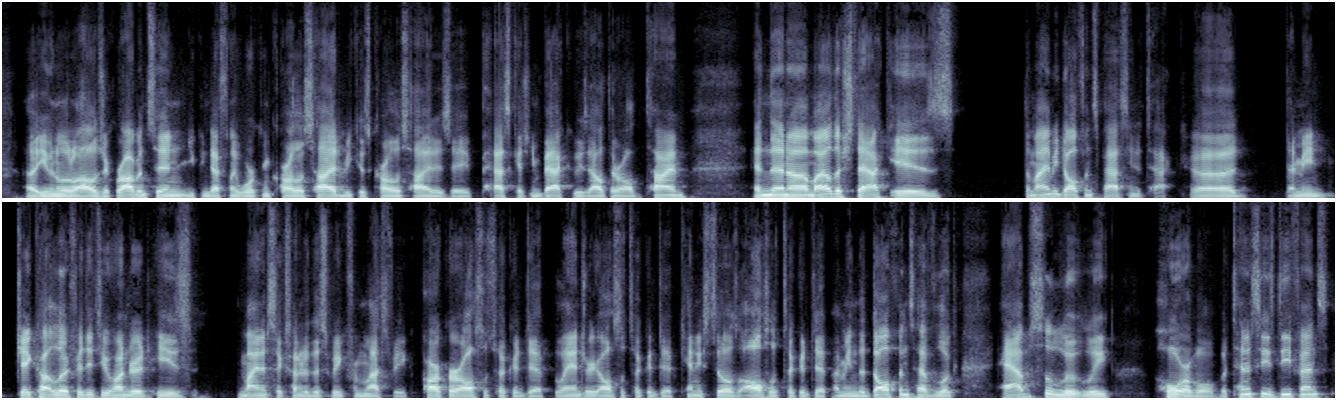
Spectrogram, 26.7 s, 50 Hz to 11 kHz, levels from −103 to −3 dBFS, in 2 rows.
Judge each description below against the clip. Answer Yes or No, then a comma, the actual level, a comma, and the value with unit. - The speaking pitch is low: Yes, low, 105 Hz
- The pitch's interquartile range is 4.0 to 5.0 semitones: No, average, 3.2 semitones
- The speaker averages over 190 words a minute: No, average, 180 wpm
